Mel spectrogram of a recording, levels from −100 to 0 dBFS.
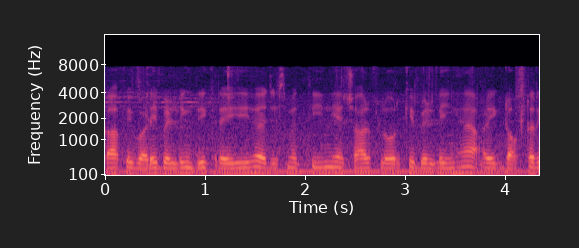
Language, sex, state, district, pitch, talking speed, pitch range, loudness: Hindi, male, Bihar, Begusarai, 110 Hz, 260 wpm, 110-115 Hz, -33 LUFS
